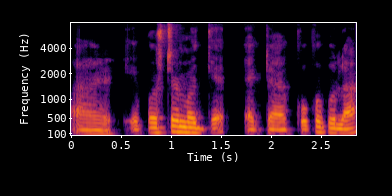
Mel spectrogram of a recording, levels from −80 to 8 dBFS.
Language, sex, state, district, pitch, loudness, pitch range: Bengali, male, West Bengal, Jalpaiguri, 110 Hz, -18 LUFS, 100-125 Hz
